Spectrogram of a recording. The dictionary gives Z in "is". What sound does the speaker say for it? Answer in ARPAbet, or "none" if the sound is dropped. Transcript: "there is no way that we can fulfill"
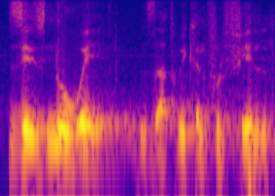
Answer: Z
